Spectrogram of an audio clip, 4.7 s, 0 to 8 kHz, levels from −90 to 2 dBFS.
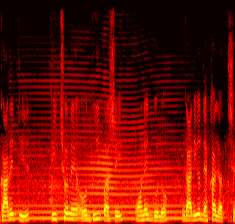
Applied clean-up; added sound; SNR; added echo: none; Wind instrument, woodwind instrument; 10 dB; none.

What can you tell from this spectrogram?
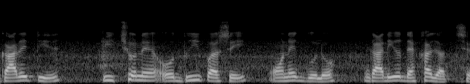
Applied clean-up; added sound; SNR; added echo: none; none; none; none.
